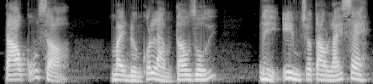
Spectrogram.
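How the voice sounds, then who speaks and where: A woman voicing a sharp-tempered young husband who snaps curt orders, in a storybook reading. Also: fairly low pitch, normal speed, close to an everyday voice. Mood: scolding. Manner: curt, scolding.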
